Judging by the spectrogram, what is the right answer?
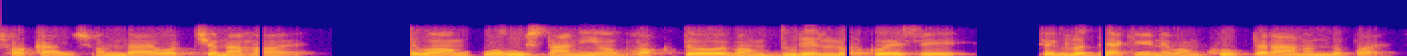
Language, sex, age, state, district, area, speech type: Bengali, male, 45-60, West Bengal, Dakshin Dinajpur, rural, conversation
